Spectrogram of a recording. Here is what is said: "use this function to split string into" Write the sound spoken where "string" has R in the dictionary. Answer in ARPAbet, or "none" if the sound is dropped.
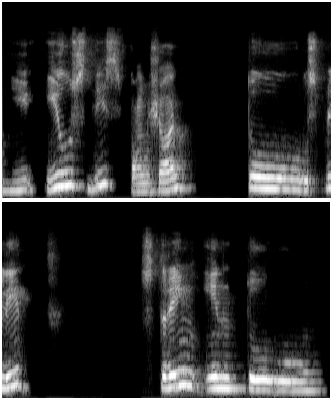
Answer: R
